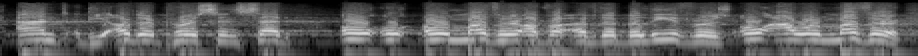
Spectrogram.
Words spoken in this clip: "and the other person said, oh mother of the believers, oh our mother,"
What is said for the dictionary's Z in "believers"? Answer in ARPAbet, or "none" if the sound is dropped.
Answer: Z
